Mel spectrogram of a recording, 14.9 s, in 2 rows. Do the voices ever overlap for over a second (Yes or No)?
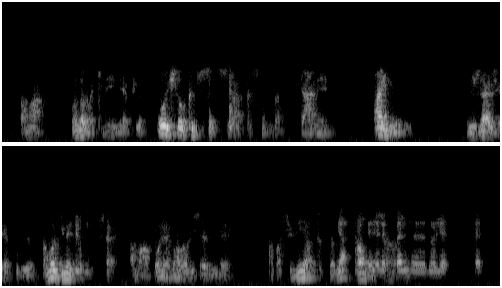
Yes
